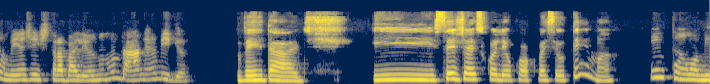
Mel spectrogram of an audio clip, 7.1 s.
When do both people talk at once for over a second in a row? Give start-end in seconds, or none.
none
